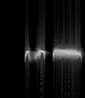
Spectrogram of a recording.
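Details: Spotted dove cooing in the Vietnamese "thổ" voice style, used to prompt captive birds to start calling and fighting: a short two-part wavering coo followed by one longer, steady mid-pitched coo, in a quiet setting.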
